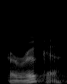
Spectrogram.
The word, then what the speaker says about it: Veruca: Veruca. Veruca, like the girl in Varric.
